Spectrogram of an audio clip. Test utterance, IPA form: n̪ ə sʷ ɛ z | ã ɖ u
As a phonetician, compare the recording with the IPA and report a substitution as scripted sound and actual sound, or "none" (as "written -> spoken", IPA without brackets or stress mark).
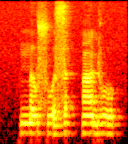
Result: ɛ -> ə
